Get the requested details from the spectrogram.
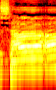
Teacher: মধ্যে মুত্তাসিল চার আলিফ টেনে পড়তে হবে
